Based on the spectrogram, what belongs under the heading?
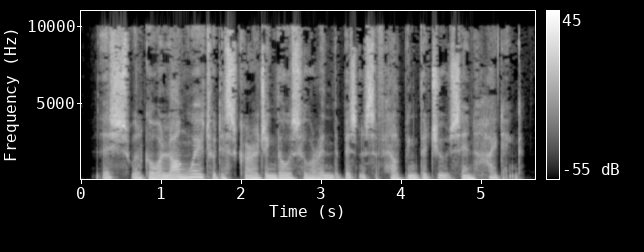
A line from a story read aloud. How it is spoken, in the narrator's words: Father murmured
